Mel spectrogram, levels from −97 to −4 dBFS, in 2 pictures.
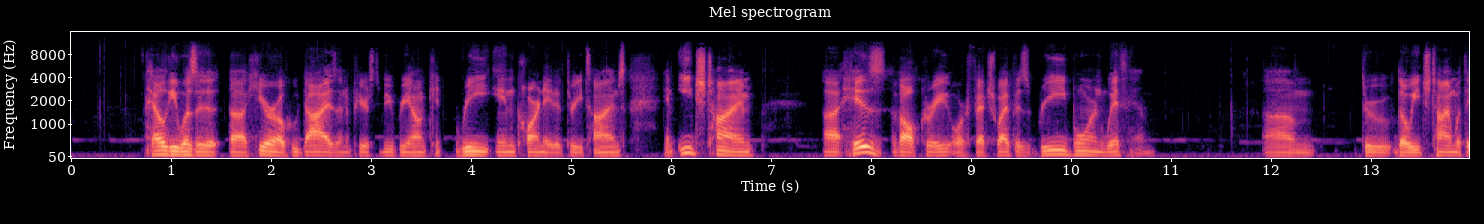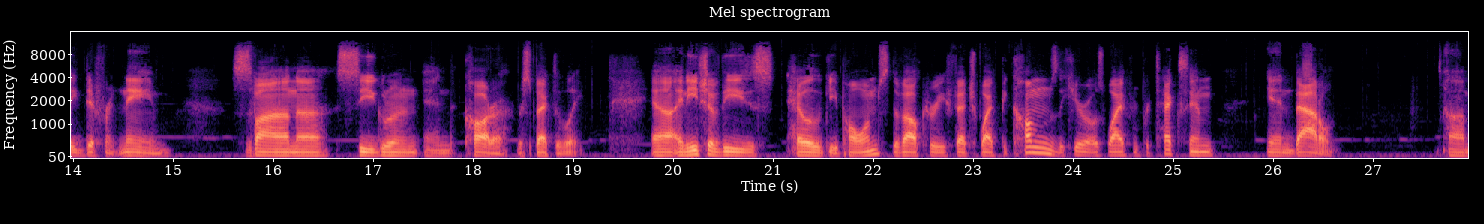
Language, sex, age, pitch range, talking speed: English, male, 30-49, 85-105 Hz, 135 wpm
